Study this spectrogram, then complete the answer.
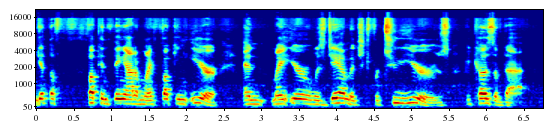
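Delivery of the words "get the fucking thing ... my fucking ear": crying, half-yelled, tearful screaming outburst. Retelling a hospital putting a metal rod in their ear: retelling own screaming and crying. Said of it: "I'm screaming and crying and saying".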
